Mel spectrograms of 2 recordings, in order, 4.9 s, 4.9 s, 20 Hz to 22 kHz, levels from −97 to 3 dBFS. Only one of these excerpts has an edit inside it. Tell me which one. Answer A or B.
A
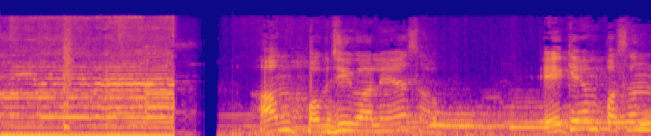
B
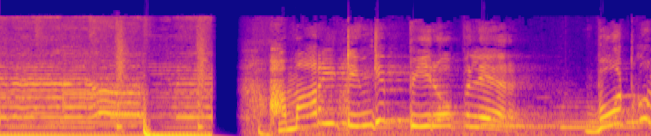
B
